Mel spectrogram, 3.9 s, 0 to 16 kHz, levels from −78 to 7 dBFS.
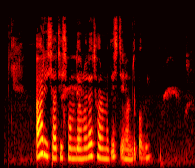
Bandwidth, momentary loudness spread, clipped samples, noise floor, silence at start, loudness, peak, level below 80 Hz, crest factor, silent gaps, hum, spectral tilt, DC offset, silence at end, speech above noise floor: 11.5 kHz; 14 LU; under 0.1%; -51 dBFS; 0.25 s; -22 LUFS; 0 dBFS; -72 dBFS; 22 dB; none; none; -4 dB/octave; under 0.1%; 0.55 s; 29 dB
